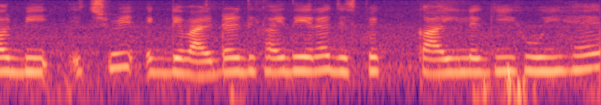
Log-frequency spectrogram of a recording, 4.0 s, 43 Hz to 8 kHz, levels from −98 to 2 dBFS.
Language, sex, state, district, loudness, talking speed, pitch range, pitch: Hindi, female, Uttar Pradesh, Lucknow, -17 LUFS, 165 wpm, 220-235 Hz, 230 Hz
